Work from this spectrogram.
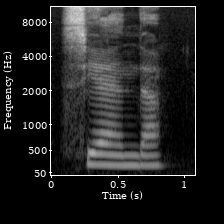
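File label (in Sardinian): "sienda", female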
